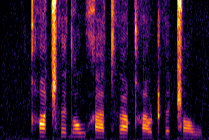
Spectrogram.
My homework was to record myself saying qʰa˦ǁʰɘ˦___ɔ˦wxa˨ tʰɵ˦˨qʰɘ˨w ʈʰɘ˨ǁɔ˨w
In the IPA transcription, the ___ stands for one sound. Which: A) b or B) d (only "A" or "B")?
B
